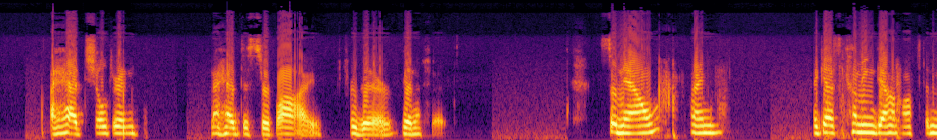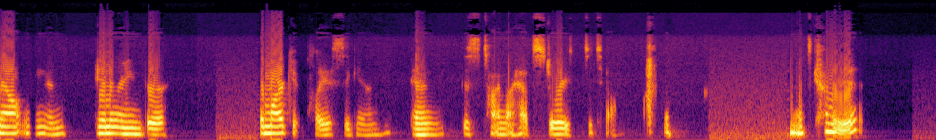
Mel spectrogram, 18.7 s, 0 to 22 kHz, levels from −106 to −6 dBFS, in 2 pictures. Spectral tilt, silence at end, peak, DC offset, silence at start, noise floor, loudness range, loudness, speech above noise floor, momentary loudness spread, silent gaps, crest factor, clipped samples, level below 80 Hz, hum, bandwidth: -6.5 dB/octave; 0.75 s; 0 dBFS; under 0.1%; 0.5 s; -59 dBFS; 5 LU; -12 LUFS; 49 dB; 15 LU; none; 12 dB; under 0.1%; -50 dBFS; none; 9.6 kHz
